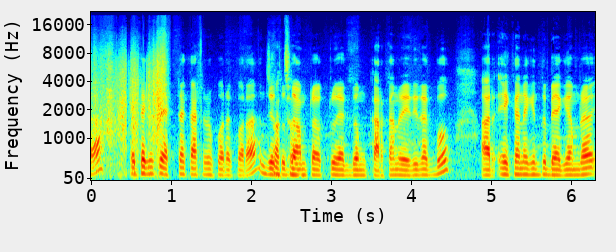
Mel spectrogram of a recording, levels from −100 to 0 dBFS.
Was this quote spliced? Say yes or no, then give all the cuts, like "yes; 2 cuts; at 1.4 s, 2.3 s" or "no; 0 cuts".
no; 0 cuts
